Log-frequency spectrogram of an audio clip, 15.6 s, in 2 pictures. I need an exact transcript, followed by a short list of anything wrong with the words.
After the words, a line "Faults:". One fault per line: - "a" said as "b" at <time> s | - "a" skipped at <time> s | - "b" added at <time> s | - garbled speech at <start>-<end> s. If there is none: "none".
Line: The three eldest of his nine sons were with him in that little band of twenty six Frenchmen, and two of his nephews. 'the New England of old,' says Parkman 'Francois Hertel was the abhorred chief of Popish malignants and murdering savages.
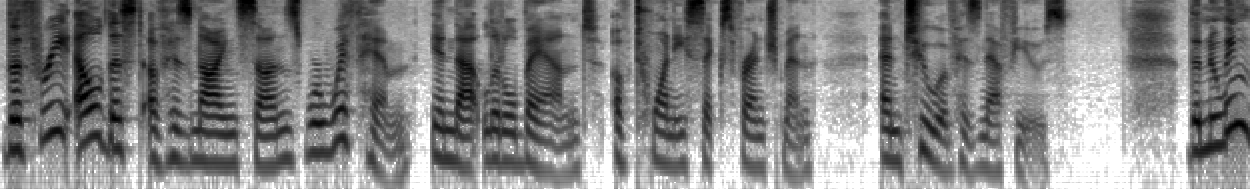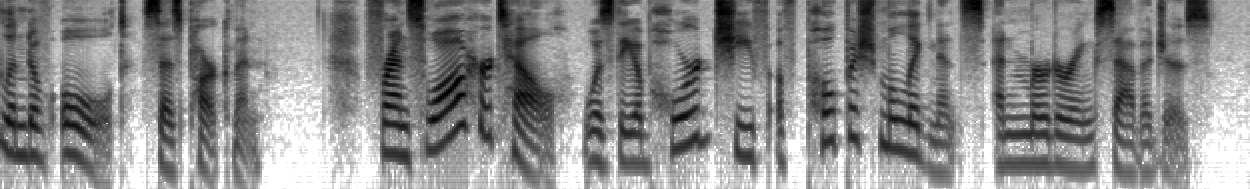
The three eldest of his nine sons were with him in that little band of twenty six Frenchmen, and two of his nephews. 'the New England of old,' says Parkman 'Francois Hertel was the abhorred chief of Popish malignants and murdering savages.
Faults:
none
